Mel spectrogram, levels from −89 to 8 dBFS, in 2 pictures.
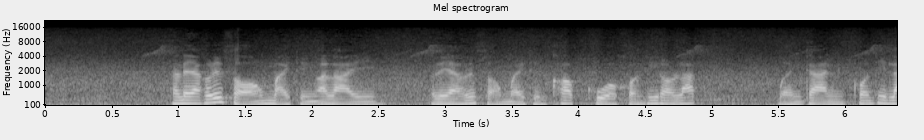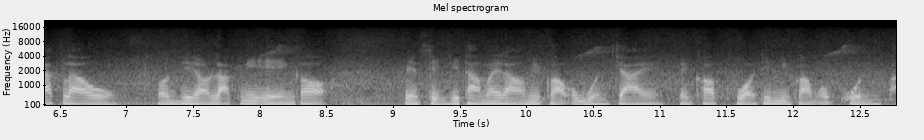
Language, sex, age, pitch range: Thai, male, 20-39, 110-135 Hz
